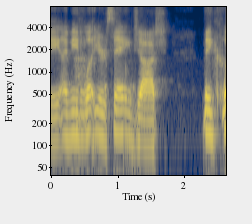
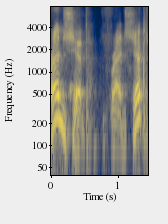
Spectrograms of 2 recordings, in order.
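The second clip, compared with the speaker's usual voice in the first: fighting-game announcer voice, video game style. Describing a favorite moment in the game, imitating the game announcer. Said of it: "you hear the announcer guy and he's like".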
